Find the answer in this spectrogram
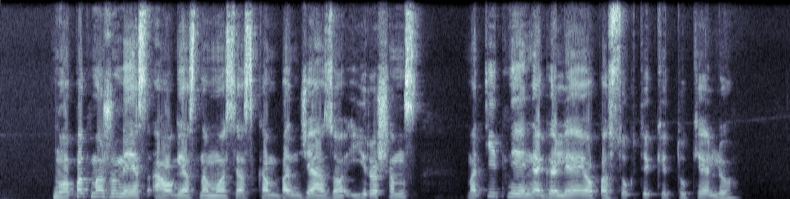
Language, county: Lithuanian, Klaipėda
